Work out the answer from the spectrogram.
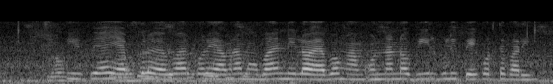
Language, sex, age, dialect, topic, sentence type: Bengali, female, 18-24, Jharkhandi, banking, statement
